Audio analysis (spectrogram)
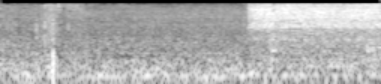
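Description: A chamber fills with water to equalize pressure before departure: a steady rush pours in with a broad hissing roar, a brief clank early on, then the surge grows louder and brighter partway through and holds there.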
